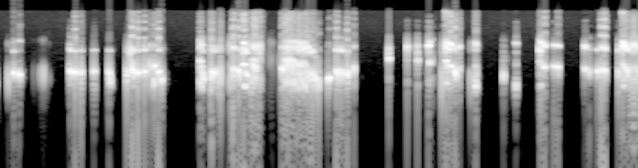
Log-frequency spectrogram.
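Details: Lure call for attracting swiftlets: a rapid, choppy series of short high chirps and clicks, some in quick clusters, with a few brief harsher buzzy bursts in between.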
